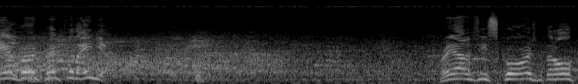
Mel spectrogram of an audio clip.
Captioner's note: crowd chatter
